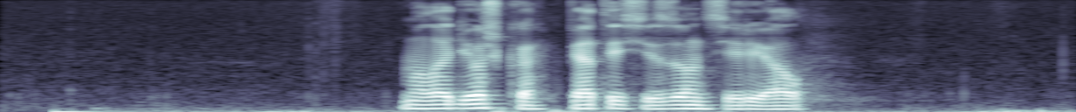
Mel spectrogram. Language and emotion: Russian, neutral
